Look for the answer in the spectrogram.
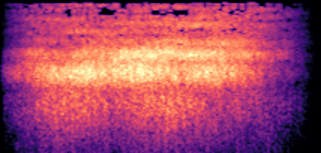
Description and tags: Poison Spell Magic
Poisoned magical spell. Designed with pushing a heavy object over a surface and time manipulation.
